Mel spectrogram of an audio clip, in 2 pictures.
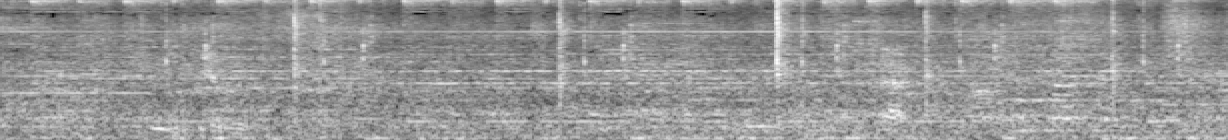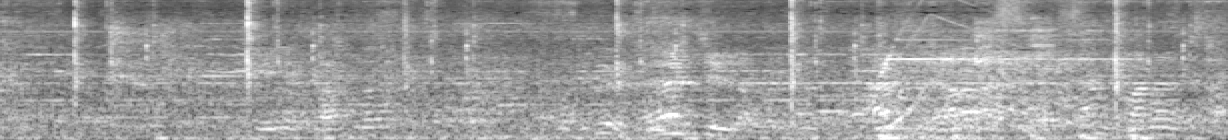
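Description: Electronic music and chimes from a Bell Link slot machine as its reels spin, over a murmur of casino voices. The sound grows louder in the last couple of seconds as a small win is paid.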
